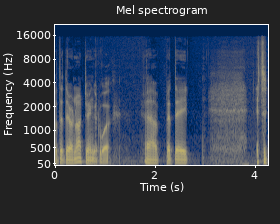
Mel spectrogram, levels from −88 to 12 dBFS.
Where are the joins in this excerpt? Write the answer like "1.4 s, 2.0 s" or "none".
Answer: none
